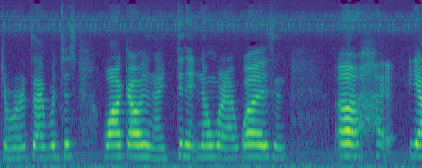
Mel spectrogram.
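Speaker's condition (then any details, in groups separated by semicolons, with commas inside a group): Cerebral palsy; limp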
